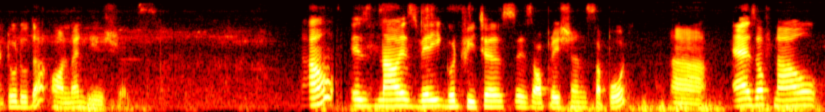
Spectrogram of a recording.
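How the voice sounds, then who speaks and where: A man presenting software features in an online webinar. He explains each step in turn and often restates his phrases. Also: on the high side. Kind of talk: online product webinar walkthrough. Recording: muffled webinar audio with faint noise.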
